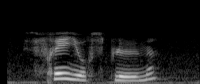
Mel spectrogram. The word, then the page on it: 's Friejjohrs-Blüeme: Bas Rhin; Herrlisheim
